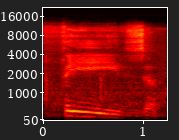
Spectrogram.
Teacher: you're not getting the tongue exactly between your teeth with the word thieves.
